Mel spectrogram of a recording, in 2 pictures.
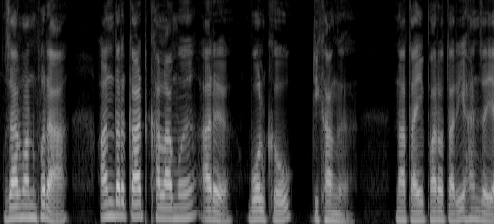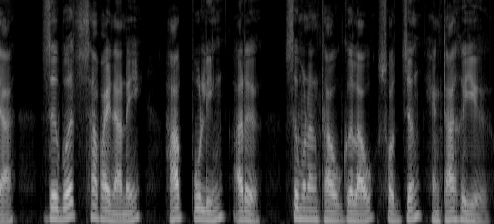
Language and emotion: Bodo, neutral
